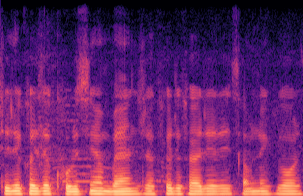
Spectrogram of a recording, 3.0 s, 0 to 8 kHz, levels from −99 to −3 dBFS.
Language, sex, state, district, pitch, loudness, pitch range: Hindi, male, Madhya Pradesh, Katni, 110 Hz, -17 LUFS, 105-110 Hz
